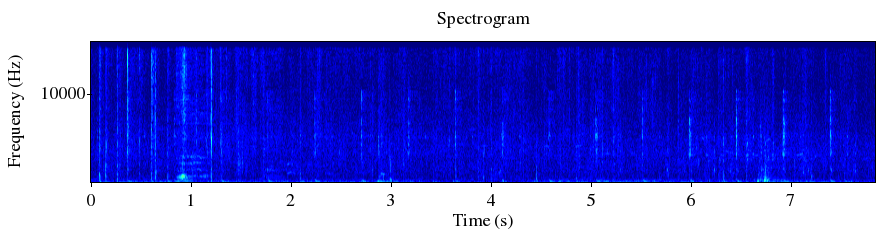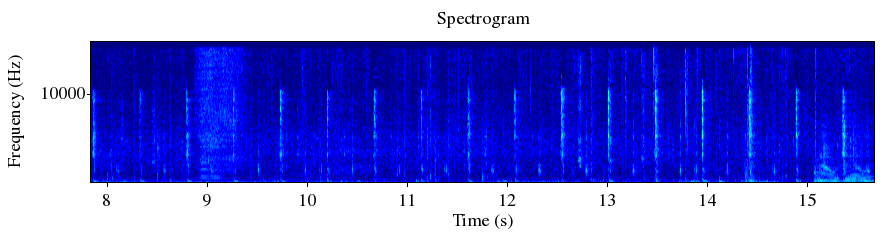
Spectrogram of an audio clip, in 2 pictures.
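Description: Horse hooves thud on soft sand at a canter.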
